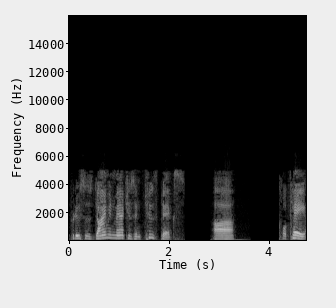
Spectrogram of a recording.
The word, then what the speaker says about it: Cloquet: Now, apparently the factory that produces diamond matches and toothpicks, Cloquet, I think it's pronounced, is going to close.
